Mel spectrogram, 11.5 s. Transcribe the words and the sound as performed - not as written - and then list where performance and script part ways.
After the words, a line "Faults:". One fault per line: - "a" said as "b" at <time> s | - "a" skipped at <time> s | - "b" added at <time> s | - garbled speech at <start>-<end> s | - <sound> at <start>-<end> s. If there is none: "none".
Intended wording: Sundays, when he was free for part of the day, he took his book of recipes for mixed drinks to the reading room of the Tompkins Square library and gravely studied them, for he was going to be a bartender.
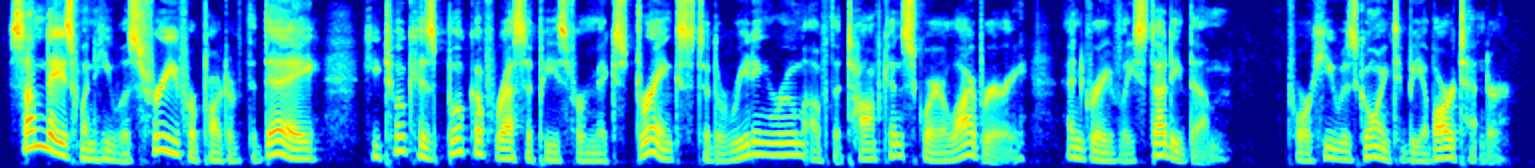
Sundays, when he was free for part of the day, he took his book of recipes for mixed drinks to the reading room of the Tompkins Square library and gravely studied them, for he was going to be a bartender.
Faults:
none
